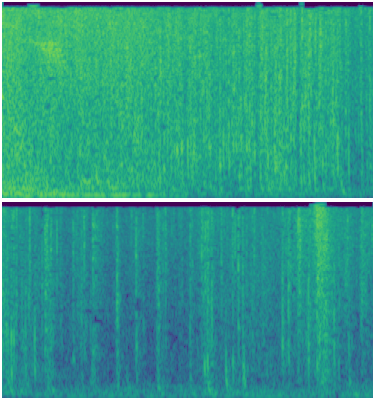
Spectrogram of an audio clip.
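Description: A weapon blast breaks through a calcite rock formation: a loud, dense roar of crumbling rock with splintering crackle, easing partway through into a lower, steady rubble-like crackle that continues to the end.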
